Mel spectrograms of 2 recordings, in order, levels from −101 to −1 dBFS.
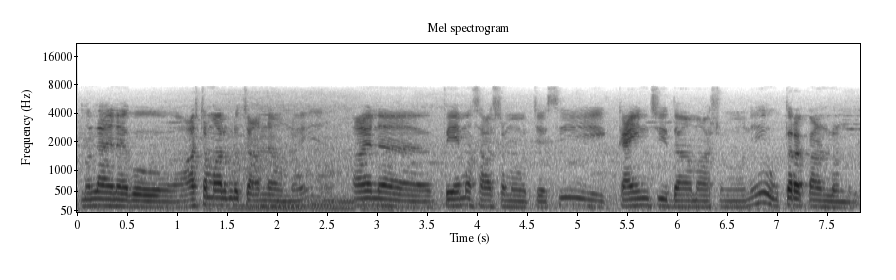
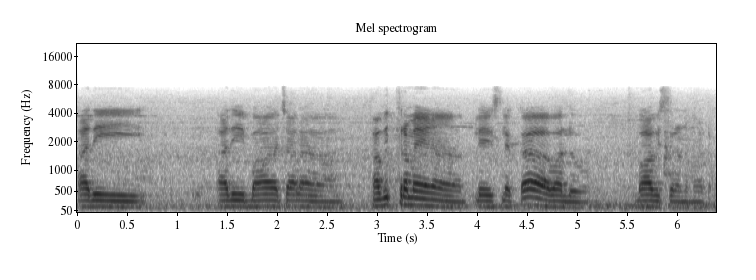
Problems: background sounds at intervals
